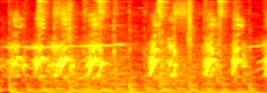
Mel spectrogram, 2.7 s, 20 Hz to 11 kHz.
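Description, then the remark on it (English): Many dogs bark and yip at once in a dense, continuous chorus, with some higher whining cries mixed in, loud, over a low steady background hum, at an NSPCA shelter where police left 214 dogs. “So, in September, the police dumped 214 dogs at the NSPCA.”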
